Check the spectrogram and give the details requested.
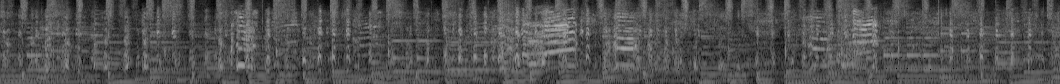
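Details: Neighbour's chickens, kept with a rooster and ducks, cluck in short, scratchy bursts around three, seven and ten seconds in while being fed and watered, over steady background music.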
